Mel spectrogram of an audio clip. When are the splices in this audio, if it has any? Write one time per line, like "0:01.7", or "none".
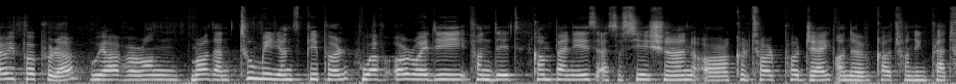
0:01.8
0:03.5
0:05.2
0:08.3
